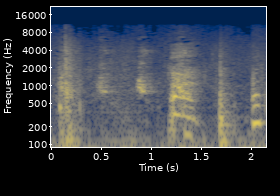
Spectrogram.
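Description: A dog barks in a quick series of about six short, yappy woofs, one slightly longer than the rest, with a thin, toy-like tone.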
